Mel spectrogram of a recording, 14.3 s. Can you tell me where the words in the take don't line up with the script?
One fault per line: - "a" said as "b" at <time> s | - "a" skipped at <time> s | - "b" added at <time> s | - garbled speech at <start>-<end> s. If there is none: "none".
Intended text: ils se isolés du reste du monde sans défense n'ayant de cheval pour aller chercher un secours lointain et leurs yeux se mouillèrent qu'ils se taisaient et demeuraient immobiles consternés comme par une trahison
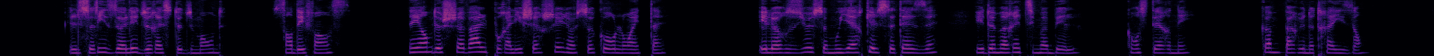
none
